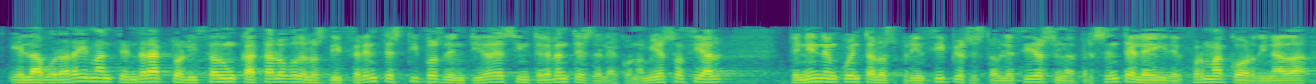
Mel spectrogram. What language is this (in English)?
Spanish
